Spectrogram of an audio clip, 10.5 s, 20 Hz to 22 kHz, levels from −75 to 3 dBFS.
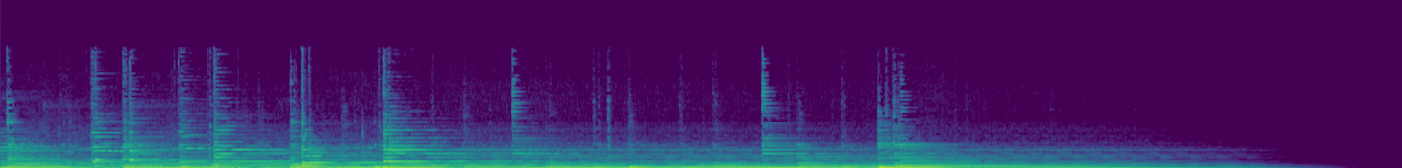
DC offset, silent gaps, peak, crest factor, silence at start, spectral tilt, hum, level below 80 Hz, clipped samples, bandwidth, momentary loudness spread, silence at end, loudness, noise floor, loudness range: under 0.1%; none; -2 dBFS; 16 dB; 0 s; -7 dB/octave; none; -48 dBFS; under 0.1%; 12.5 kHz; 12 LU; 1.05 s; -17 LUFS; -75 dBFS; 6 LU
